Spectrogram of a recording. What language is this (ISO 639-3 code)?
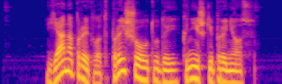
bel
